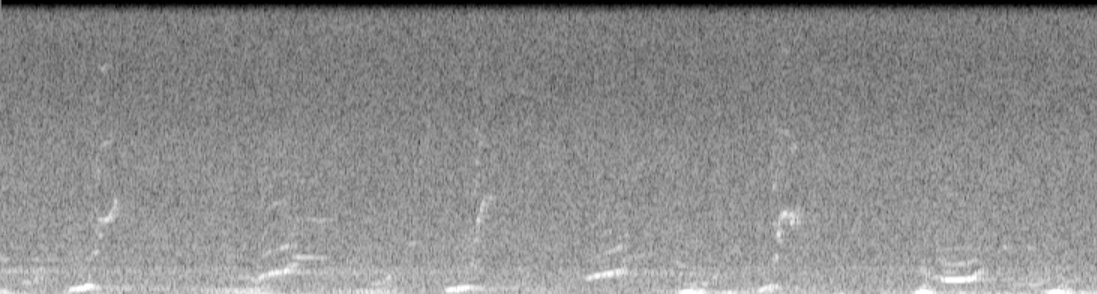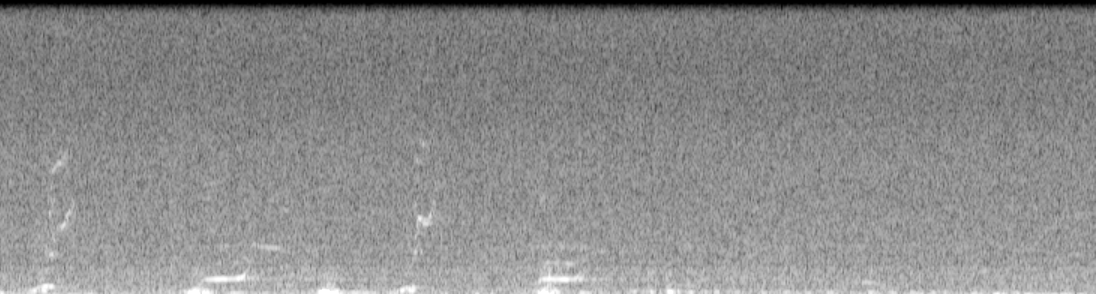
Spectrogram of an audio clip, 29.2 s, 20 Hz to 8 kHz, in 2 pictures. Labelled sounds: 1.3	1.6	humpback whale, 1.9 to 2.6 kHz
3.5	4.4	humpback whale, 0.93 to 2.6 kHz
6.3	6.6	humpback whale, 1.8 to 2.7 kHz
8.0	8.6	humpback whale, 0.96 to 1.4 kHz
10.2	10.7	humpback whale, 1.4 to 2.4 kHz
12.5	13.0	humpback whale, 0.80 to 1.0 kHz
15.3	15.6	humpback whale, 1.7 to 3.9 kHz
18.0	18.4	humpback whale, 1.2 to 1.4 kHz
20.1	20.4	humpback whale, 1.5 to 2.2 kHz

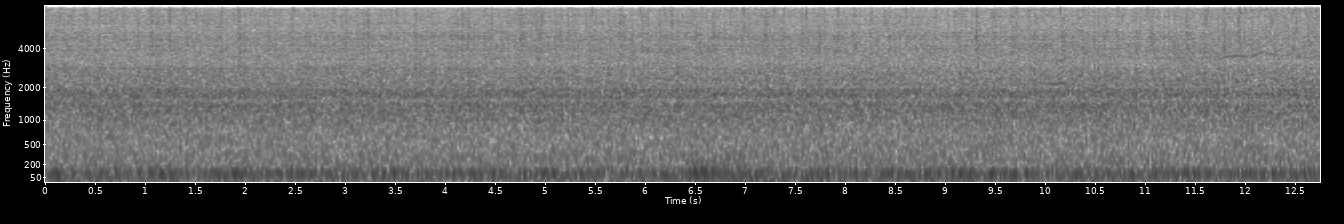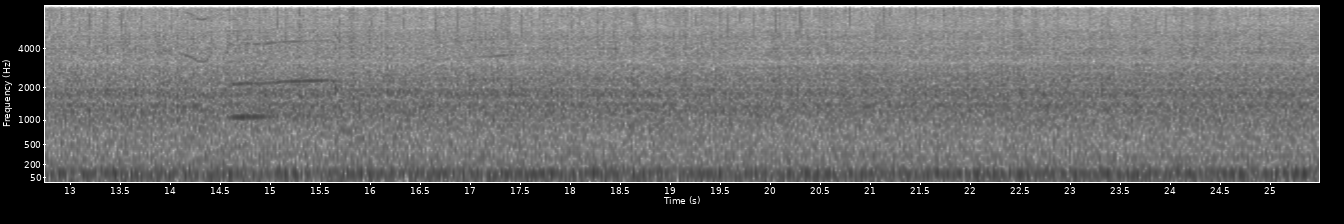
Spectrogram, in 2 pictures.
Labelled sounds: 14.5	15.0	killer whale, southern resident, 1.0 to 1.1 kHz
17.0	17.4	killer whale, southern resident, 3.5 to 3.6 kHz

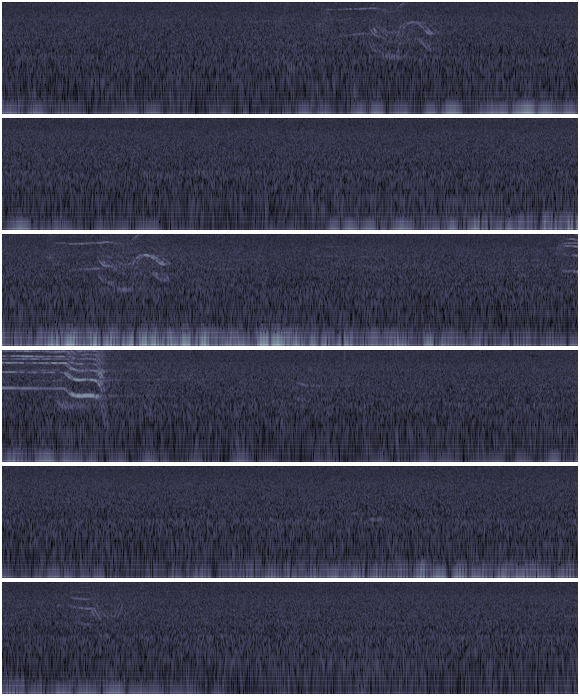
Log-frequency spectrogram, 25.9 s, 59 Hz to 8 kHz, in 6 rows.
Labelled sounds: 2.4	3.3	killer whale, northern resident, G clan, GG subclan, call N29, 1.8 to 6.0 kHz
9.0	9.9	killer whale, northern resident, G clan, GG subclan, call N29, 1.5 to 5.6 kHz
12.8	13.8	killer whale, northern resident, G clan, GG subclan, call N23ii, 0.90 to 7.9 kHz
22.1	22.5	killer whale, northern resident, 1.7 to 2.9 kHz

